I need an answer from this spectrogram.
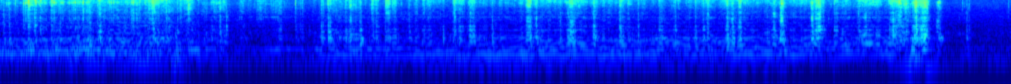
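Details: Pair of captive bumblebees, orange-belted and yellow-faced, buzzing inside a tank: continuous humming drone with layered overtones, swelling and easing, with scattered clicks and patter throughout and a sudden stop near the end.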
